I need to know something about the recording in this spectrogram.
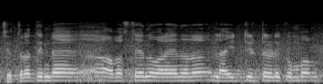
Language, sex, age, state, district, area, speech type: Malayalam, male, 45-60, Kerala, Kottayam, urban, spontaneous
